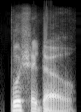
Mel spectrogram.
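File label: "bushido", American English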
